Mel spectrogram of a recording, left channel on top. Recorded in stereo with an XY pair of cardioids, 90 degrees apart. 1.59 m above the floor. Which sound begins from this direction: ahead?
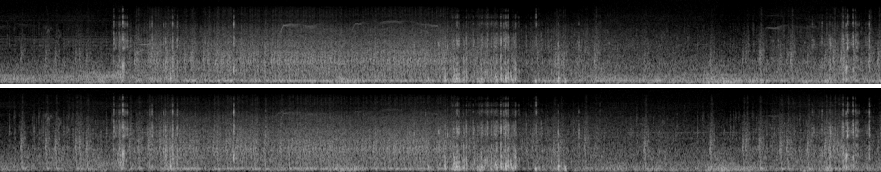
Crumpling, at 1.1 s.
